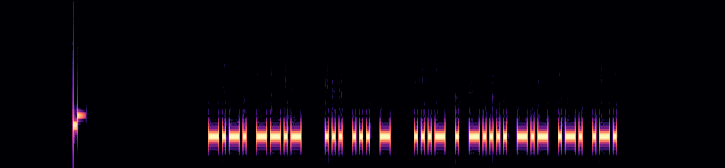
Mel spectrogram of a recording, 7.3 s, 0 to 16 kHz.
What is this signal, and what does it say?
Morse code, heard as a keyed tone, about 34 wpm, 700 Hz. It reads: CQ SST VE6KRR
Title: K1USN SST QSO Practice - 35wpm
